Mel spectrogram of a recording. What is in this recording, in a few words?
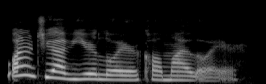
Your Lawyer Call My, Adult Phrase, 1 child, 10 yrs, Why don't you have your lawyer call my lawyer; Talking Sound Effects; VoiceBox; Twistedtracks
